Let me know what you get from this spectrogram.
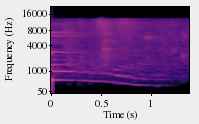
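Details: A female Siberian Husky lying on a coffee table "talks" back to her owner in conversation with a short, moaning howl that slides steadily downward in pitch.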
